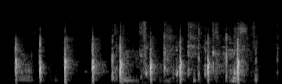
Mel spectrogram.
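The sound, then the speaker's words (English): A brief round of applause: sharp, steady hand claps at an even, fairly quick rhythm, about ten in a few seconds, moderately loud with a bit of murmur between them. “I wanted to give you another round of applause if everyone could.”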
